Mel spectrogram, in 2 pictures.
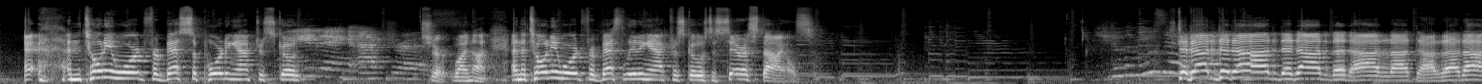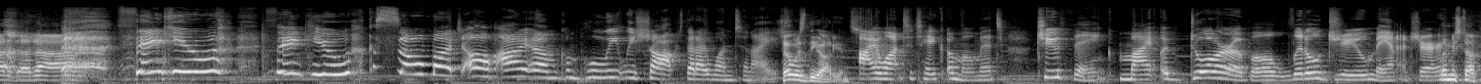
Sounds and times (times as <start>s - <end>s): Music: 1.2s - 29.6s
Female speech, woman speaking: 16.1s - 22.6s, 23.4s - 29.6s.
